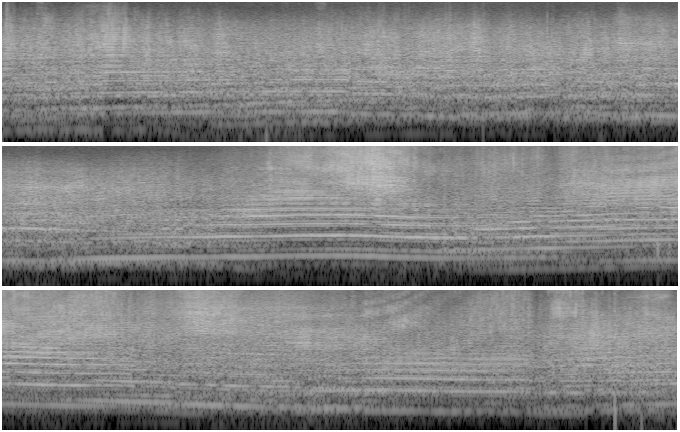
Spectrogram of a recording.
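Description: Stock race cars roar around the Lee USA Speedway oval during an October Oktoberfest race, loud engines holding steady and rising as several cars pass close, a continuous dense drone with shifting pitch and a faint tire squeal.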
